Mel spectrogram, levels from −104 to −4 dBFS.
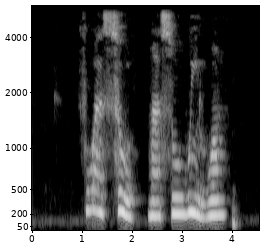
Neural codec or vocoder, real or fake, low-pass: codec, 16 kHz, 8 kbps, FreqCodec, larger model; fake; 5.4 kHz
